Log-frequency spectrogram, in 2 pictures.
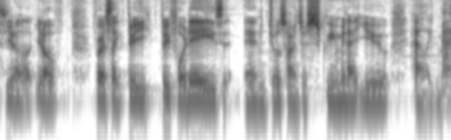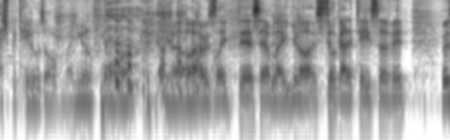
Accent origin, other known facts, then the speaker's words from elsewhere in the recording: Long Island, New York, United States; moved away as an adult; I grew up in Long Island, you know, especially being an Asian, having an Asian culture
